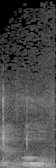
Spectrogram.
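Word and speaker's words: moʻo: It's M-O with an apostrophe O. M-O. O with an apostrophe, and then O. Yes, pronounced Mo. The Hawaiian language has a lot of these stops between the vowels.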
